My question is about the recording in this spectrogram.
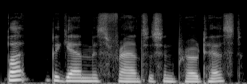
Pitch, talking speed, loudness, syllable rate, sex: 145 Hz, 145 wpm, -19 LUFS, 4.2 syllables/s, male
